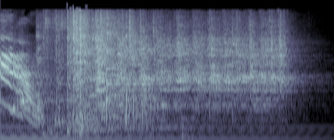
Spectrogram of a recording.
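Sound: cat meowing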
